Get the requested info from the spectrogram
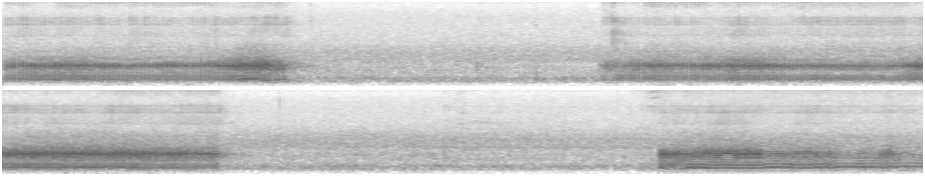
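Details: Dog asleep and snoring all night long; long buzzing, humming snores each lasting two to four seconds, separated by quiet gaps of a few seconds, the last one wavering and rattling, steady low hiss underneath.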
